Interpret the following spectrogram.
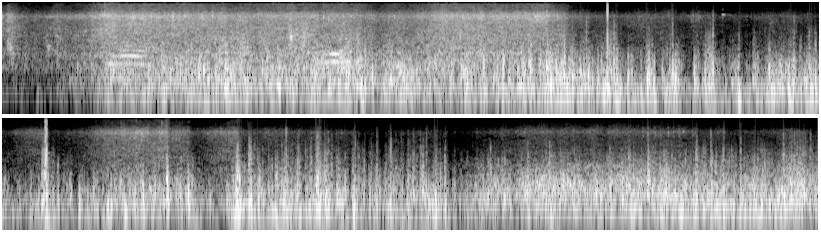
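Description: Wind buffeting the microphone aboard a catamaran under way, over the rush of water past the hull. Two brief clicks come about three and four seconds in.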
